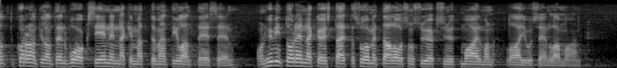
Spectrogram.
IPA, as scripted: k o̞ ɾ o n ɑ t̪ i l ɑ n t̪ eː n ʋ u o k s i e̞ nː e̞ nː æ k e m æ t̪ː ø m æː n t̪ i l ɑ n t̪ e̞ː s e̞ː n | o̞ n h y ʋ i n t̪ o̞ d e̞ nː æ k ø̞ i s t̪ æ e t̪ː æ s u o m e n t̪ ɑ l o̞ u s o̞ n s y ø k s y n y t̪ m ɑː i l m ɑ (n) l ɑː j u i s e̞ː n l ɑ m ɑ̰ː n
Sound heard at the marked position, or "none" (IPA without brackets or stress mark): n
